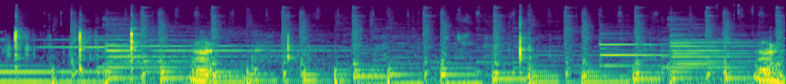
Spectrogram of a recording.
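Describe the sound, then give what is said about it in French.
Short, irregular scratching and scraping bursts as a small piece of adhesive tape is scratched off a box being opened, heard over steady background music. “On gratte.”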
